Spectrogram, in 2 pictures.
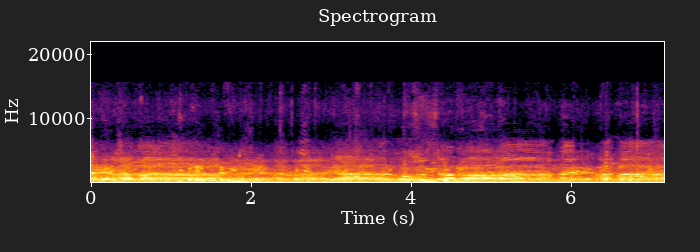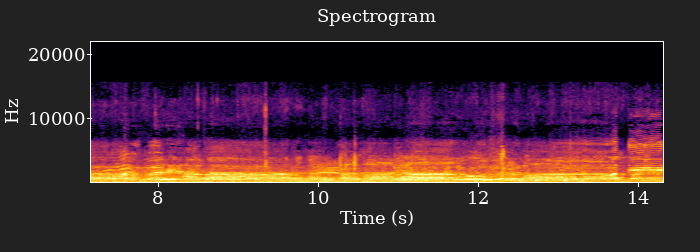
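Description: A large crowd of men and boys talks and calls out outdoors while marching.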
